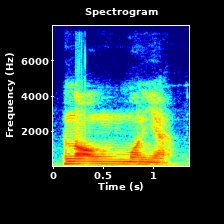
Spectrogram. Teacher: a language may choose to delete one of the consonants, as in the loss of the initial P in pneumonia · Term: Deletion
